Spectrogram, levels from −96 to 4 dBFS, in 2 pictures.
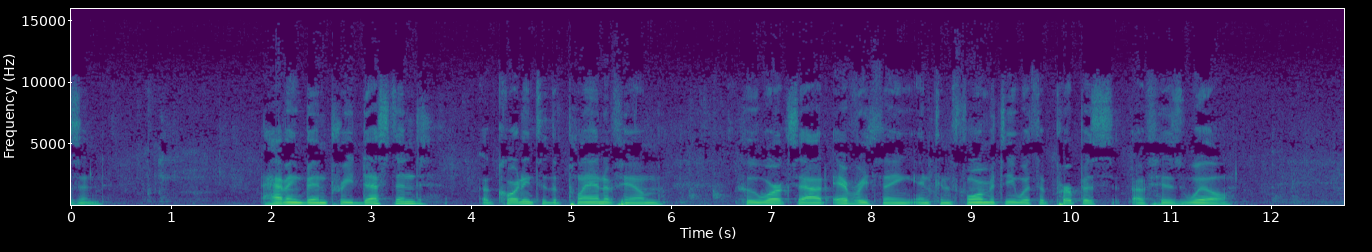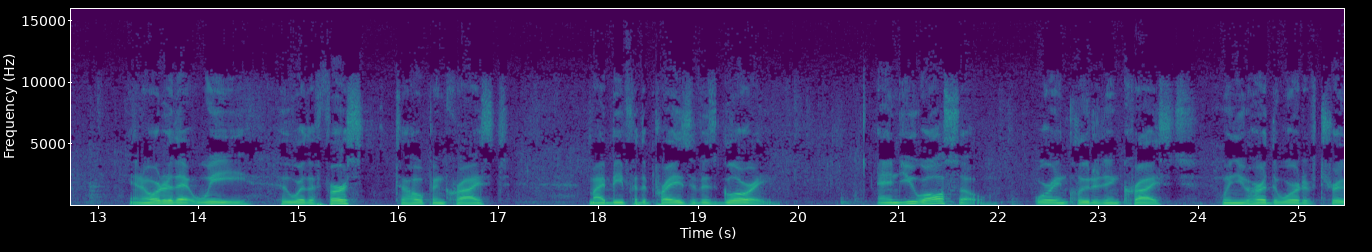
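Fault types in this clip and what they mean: No technical faults detected anywhere in the clip.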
